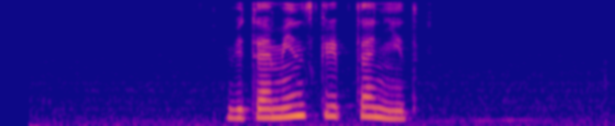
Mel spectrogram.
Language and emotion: Russian, neutral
